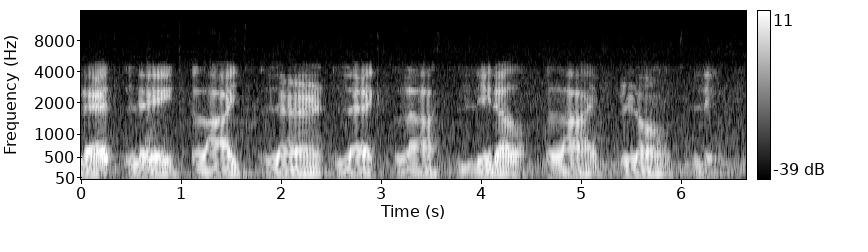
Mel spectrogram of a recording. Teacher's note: Tongue tip pressed against the gum ridge directly behind the upper front teeth.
